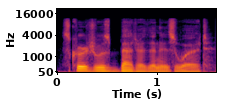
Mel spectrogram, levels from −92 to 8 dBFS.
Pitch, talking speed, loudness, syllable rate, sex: 95 Hz, 225 wpm, -18 LUFS, 5.4 syllables/s, male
